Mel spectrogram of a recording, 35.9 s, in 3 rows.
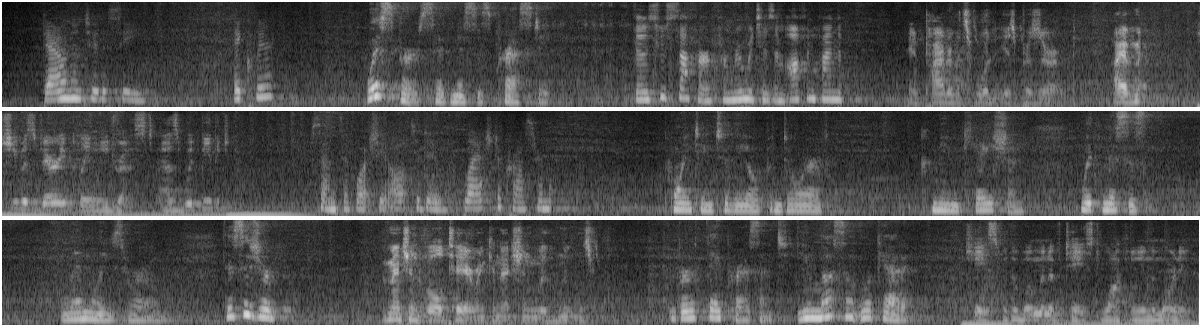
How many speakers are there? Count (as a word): five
